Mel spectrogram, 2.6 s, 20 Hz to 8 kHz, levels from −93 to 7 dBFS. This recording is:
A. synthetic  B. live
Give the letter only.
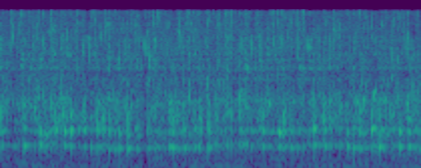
B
